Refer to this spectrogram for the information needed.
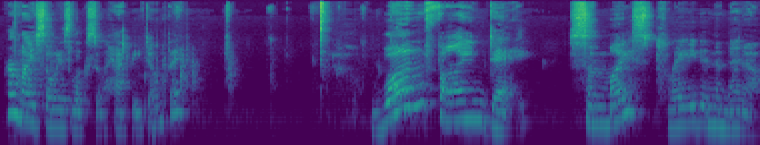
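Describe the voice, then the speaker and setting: A woman's voice: mid-range voice, sing-song, slow pace, long pauses, a little hiss or hum. A woman hosting story time for young children, reading and talking expressively and putting simple questions to her listeners. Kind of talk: story time for young children with read-aloud and sing-along songs.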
